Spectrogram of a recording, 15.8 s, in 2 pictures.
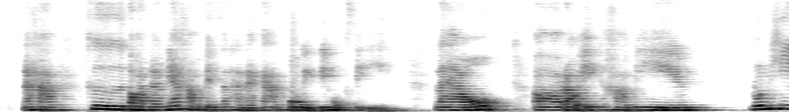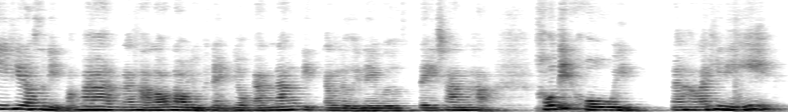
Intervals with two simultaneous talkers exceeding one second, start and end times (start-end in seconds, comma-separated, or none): none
